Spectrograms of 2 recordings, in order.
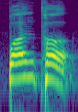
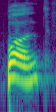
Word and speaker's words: पंथी: पांच पांच पंजा पंजा पंथ पंथ पंथी प में अं की मात्रा पन इसके बाद थ में है बड़ी की मात्रा थी ठीक है पंथी रंक रंक बनदा ब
